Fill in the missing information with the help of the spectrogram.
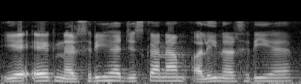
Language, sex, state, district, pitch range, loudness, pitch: Hindi, male, Uttar Pradesh, Lucknow, 150-170 Hz, -16 LUFS, 155 Hz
